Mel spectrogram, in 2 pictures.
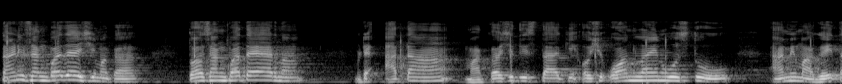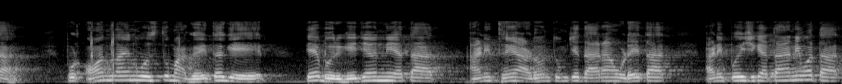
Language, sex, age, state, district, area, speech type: Goan Konkani, male, 60+, Goa, Canacona, rural, spontaneous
